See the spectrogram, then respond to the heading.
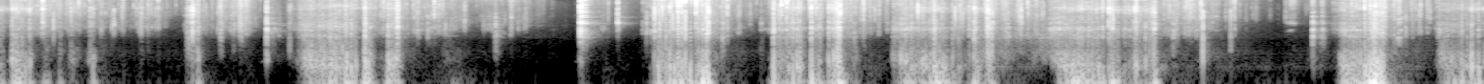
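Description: A small metal blade scrapes and shaves curls off the corner of a palm-sized solid white bar of soap. Short bursts of dry, crisp scraping and crumbly tearing come and go with brief silences between strokes, each carrying a soft low rumble under a bright, papery rasp.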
